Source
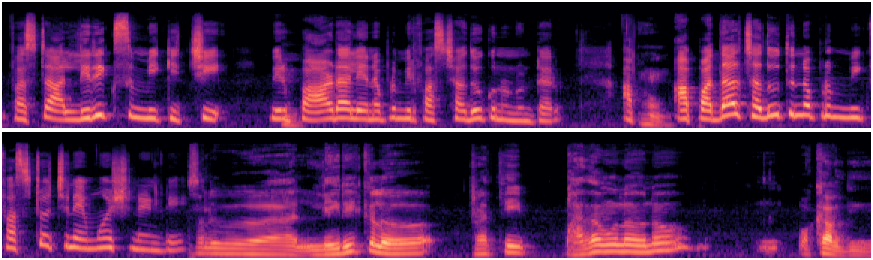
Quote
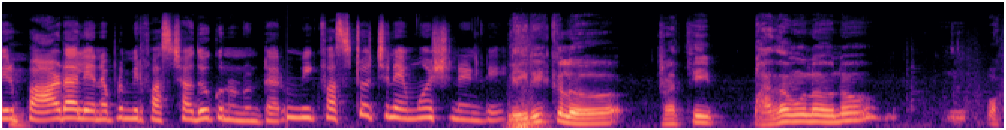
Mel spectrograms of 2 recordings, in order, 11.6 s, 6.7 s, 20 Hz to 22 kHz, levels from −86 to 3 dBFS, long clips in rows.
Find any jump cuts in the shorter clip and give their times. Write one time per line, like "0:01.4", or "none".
0:01.9
0:03.4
